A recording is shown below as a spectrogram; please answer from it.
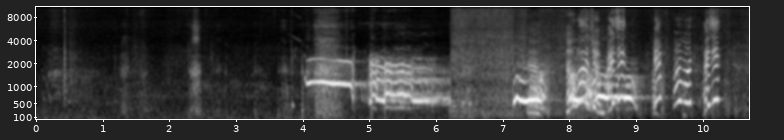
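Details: Alaskan Malamutes, the owners' oldest dogs, out skiing in snow; after near-quiet opening seconds, overlapping high wavering howl-like whines and short yips rise and fall, several voices at once, with brief pauses between bursts.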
